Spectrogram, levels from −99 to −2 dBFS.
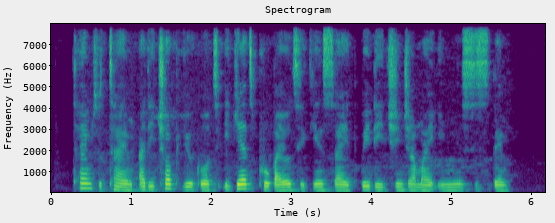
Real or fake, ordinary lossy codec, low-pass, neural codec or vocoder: real; none; none; none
